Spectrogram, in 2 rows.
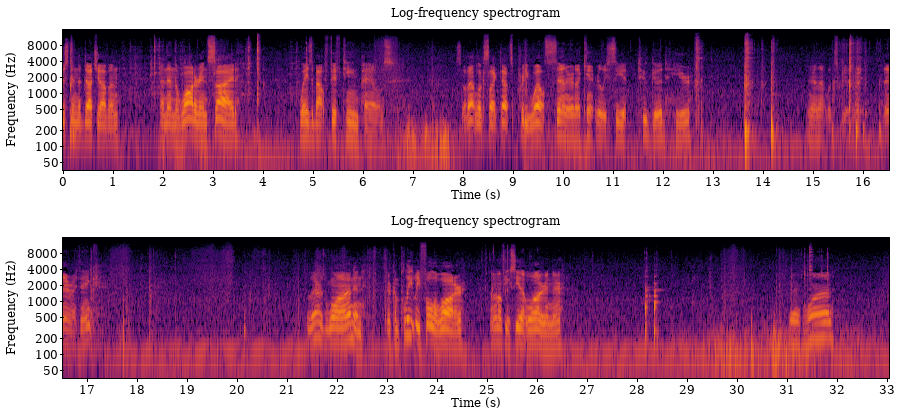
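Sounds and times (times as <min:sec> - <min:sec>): footsteps on dry dirt: 0:17.0 - 0:23.0
metallic clinks of pot: 0:28.1 - 0:28.7.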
